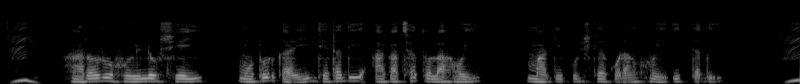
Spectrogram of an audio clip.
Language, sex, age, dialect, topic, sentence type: Bengali, male, 18-24, Rajbangshi, agriculture, statement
